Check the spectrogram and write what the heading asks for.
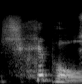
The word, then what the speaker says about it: Schiphol: And by the way, Schiphol is Schiphol, Schiphol. and we used that kind of phrase in the Second World War as a catchphrase to catch Germans, because they also said Schiphol.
